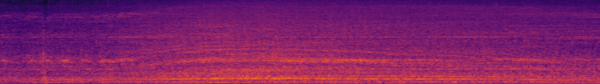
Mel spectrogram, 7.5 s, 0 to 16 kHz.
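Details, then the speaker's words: 2005 Subaru Outback XT during an idle relearn, still running poorly after much work: uneven idle with irregular pops and a wavering note, as if from a huge intake manifold vacuum leak; an intercooler-to-throttle-body hose leak was already found. "i'm doing an idle relearn procedure and this thing's making popping sounds and everything like there's the biggest vacuum leak in the world on the intake manifold"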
